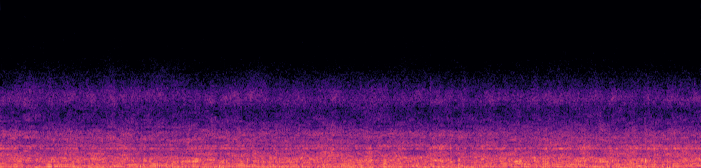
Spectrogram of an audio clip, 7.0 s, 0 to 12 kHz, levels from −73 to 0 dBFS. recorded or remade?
remade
